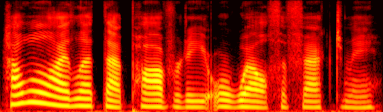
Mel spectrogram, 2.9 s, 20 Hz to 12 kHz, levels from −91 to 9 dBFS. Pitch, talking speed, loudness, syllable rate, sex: 205 Hz, 210 wpm, -17 LUFS, 4.6 syllables/s, female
